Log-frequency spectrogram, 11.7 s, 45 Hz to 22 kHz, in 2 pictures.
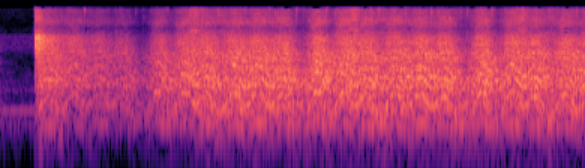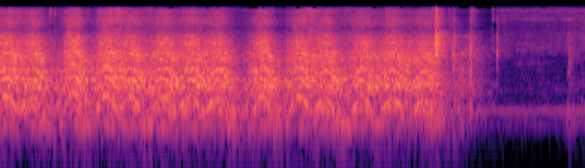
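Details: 24V Cummins diesel, standalone hot-wired ECM/PCM, first start on frame: lift pump heard first, then starter churns steadily about three and a half beats a second for ten seconds, never fires.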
